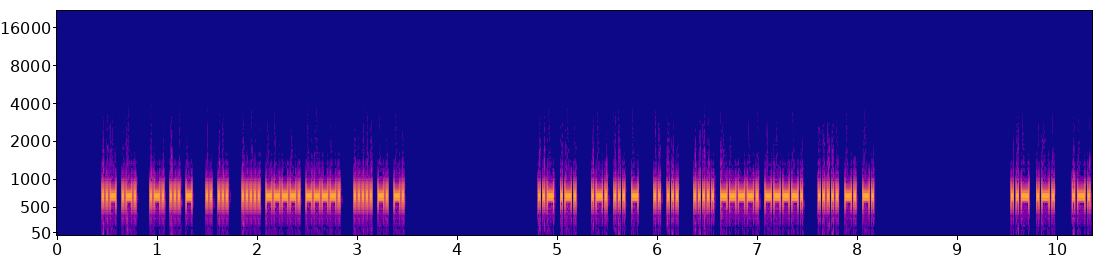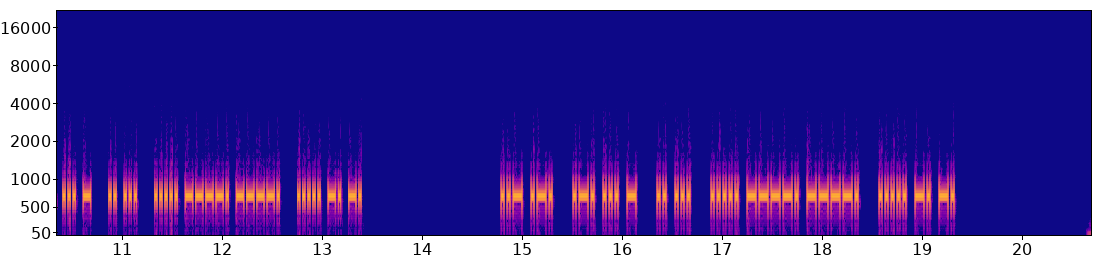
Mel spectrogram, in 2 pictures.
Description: Morse code, heard as a keyed tone, about 47 wpm, 700 Hz. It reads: UR RST IS 599 5NN UR RST IS 599 5NN UR RST IS 599 5NN UR RST IS 599 5NN
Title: Speed-Racing Common QSO Phrases - 40wpm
